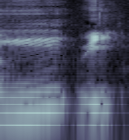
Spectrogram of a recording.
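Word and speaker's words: 위 (鱼): 이 두 개가 중국어로 같은 발음이에요. – 그렇죠. – 위.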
